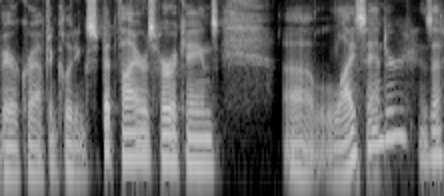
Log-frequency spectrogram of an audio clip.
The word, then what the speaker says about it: Lysander: a range of aircraft including Spitfires hurricanes uh Lysander is that how you pronounce that yeah Lysander yeah p-51s and p-47s based there over at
